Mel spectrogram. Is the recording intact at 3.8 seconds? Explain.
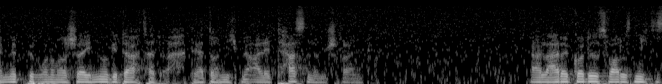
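No. At 3.8 seconds the speech carries overdone noise removal, which runs through the whole clip. The reduction was set so hard that any frequency band sitting near the estimated noise level is pulled almost to nothing, and quieter parts of the voice are cut along with it. The pauses fall to near silence sprinkled with twinkling specks. On a spectrogram the background appears as a dark field dotted with isolated bright flecks, while the speech shows ragged, gappy harmonics.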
